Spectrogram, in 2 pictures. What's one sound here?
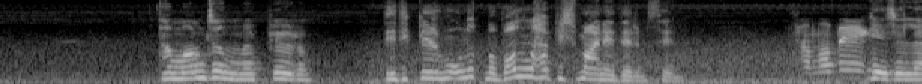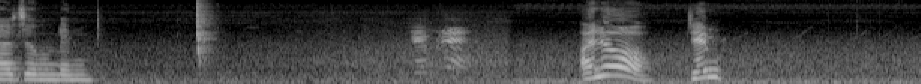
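A woman speaks with animation, heard through a phone.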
